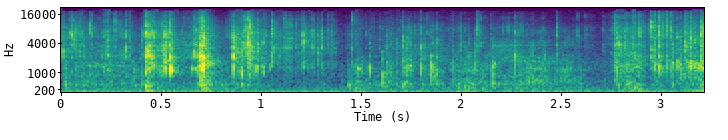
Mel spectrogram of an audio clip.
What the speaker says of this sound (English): Just going to get this tape off.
